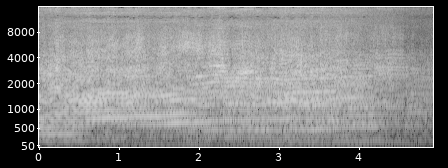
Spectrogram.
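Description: MotoGP racing motorcycle's 990cc four-stroke engine at high revs as the bike runs through a corner, its pitch rising and falling slightly, fading near the end.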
